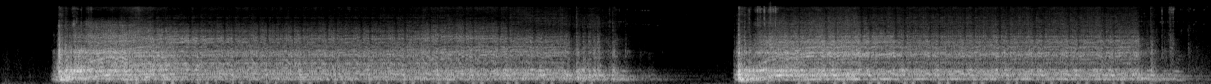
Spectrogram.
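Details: 1947 Farmall Cub, ignition, fuel and choke on: two long cranking runs at about three turns a second with no firing; no spark, and the magneto is wet inside and out of time, likely from removing the governor.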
